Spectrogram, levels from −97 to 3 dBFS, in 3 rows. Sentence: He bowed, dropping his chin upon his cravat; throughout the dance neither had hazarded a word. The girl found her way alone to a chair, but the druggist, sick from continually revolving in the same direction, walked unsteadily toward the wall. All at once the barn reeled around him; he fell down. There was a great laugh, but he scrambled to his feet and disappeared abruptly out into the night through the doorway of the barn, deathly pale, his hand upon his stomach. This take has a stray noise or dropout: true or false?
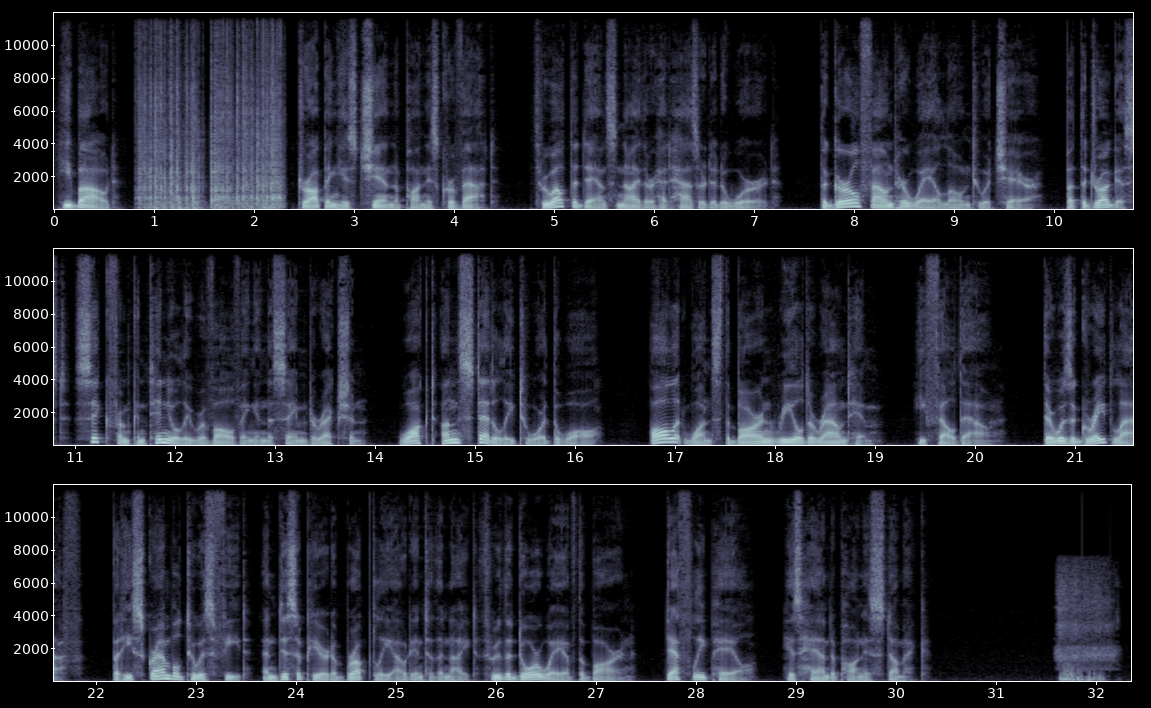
true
